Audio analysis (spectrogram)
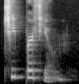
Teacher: Termina em P, perfume começa em P, você liga num P só.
